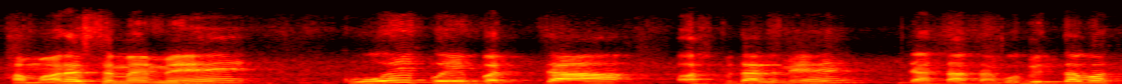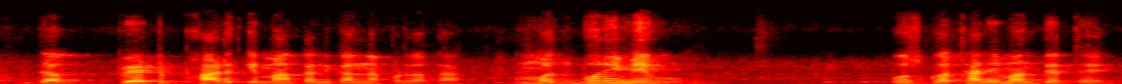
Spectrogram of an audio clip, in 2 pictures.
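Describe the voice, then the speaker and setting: A man's voice: high-pitched, a little hiss or hum. An older man delivering a teaching sermon to a live audience. He keeps asking rhetorical questions and speaks to listeners directly. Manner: addresses listeners directly, teasing. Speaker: swami. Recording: dull lo-fi recording with faint ambience.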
